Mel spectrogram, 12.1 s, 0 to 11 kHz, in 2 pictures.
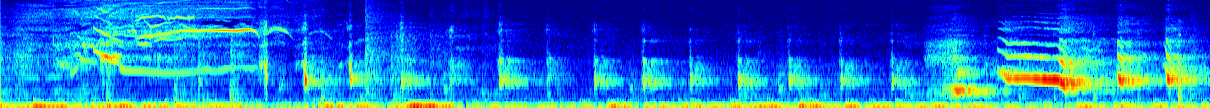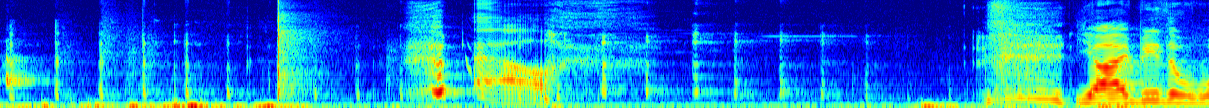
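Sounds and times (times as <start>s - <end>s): men laughing hard: 0.0s - 11.3s
high squealing laugh: 0.1s - 2.1s, 4.8s - 5.8s.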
